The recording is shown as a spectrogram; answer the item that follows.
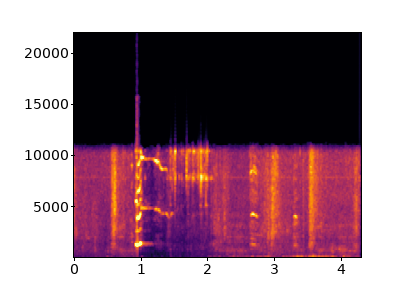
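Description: A standard poodle gives one short, high-pitched whine about a second in. A low rumbling noise follows in the second half.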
